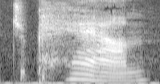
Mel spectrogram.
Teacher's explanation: we'll see that pan is stronger than the j. And this is where we will use our regular strong vowel.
